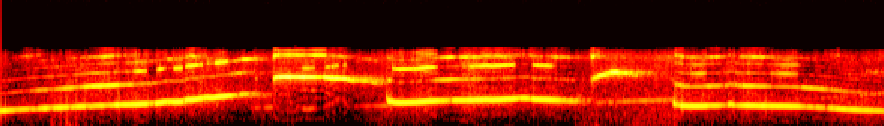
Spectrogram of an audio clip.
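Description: White-handed gibbons sing long, clear, wailing notes that slide up and down, with voices overlapping.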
